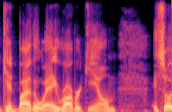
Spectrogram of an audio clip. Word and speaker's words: Guillaume: a good canadian kid by the way robert guillaume so it's pronounced guillaume i you know what i think you told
